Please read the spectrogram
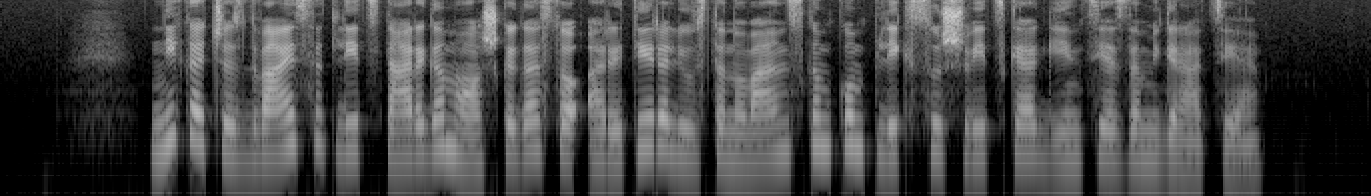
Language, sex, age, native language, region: Slovenian, female, 50-59, Slovenian, Central Slovenia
